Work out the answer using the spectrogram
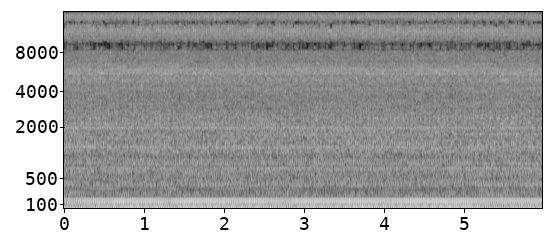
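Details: Tuned EA888 (Vortex XL turbo, MPI kit, 1300cc injectors, E85 tune, 530 WHP) idling after an EQT high-pressure fuel pump cap/line kit install: even, steady low hum with no stumble or knock, running normally; a small fuel leak is found afterwards.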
